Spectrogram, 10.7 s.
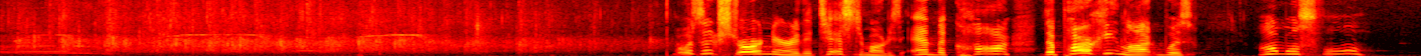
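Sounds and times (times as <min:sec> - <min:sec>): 
audience clapping hands: 0:00.0 - 0:05.3
speech: 0:05.1 - 0:10.3.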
